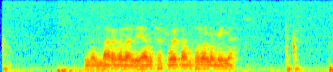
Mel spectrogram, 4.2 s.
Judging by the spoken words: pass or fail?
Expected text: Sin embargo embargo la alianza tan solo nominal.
fail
